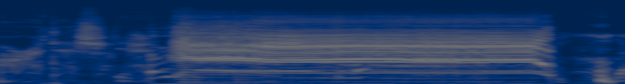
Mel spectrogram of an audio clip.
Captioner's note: whispering; screams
